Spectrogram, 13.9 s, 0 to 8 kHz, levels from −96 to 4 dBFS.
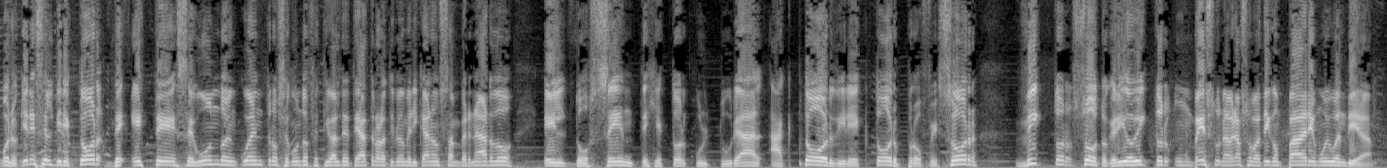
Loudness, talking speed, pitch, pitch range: -14 LUFS, 165 wpm, 160 Hz, 140-175 Hz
